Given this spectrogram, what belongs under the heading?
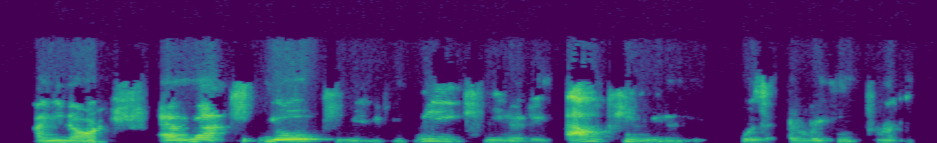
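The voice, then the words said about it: Teary, emotional voice. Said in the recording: “Sorry, I'm getting teary.”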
